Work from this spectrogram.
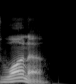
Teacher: The t sound at the end of want often disappears and to gets made shorter. So want to becomes wanna.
